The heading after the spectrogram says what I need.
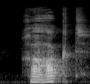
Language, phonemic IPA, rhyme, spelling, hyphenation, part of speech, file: Dutch, /ɣəˈɦɑkt/, -ɑkt, gehakt, ge‧hakt, noun / verb, Nl-gehakt.ogg
- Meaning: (noun) mince, ground meat, finely chopped meat; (verb) past participle of hakken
